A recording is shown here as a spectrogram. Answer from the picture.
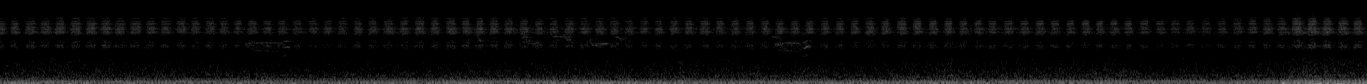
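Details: Tuscan summer cicadas keep up an unbroken, shimmering high buzz with rapid pulses; a few faint bird chirps slip in midway, and a brief knock sounds near the end.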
